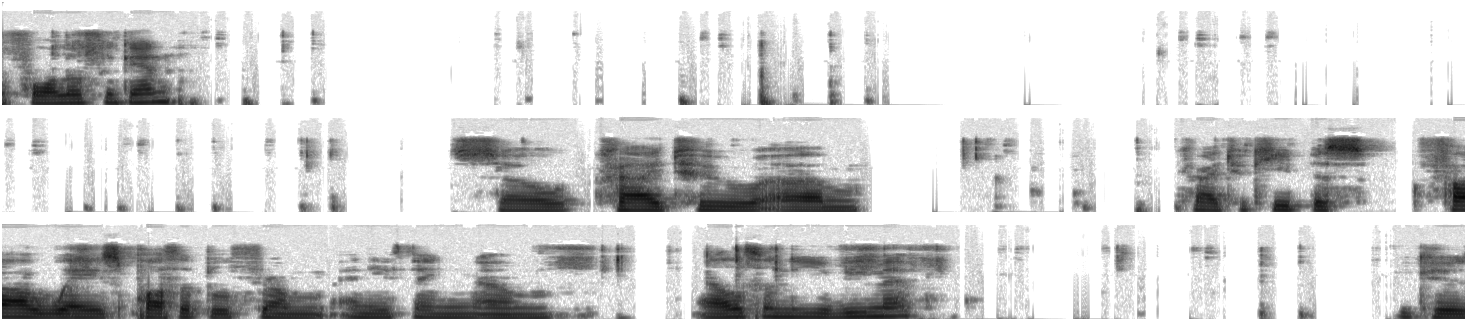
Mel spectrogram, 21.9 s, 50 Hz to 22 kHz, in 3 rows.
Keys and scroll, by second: 1.3 r, 4.1 r, 8.1 r, 8.8 r, 12.9 r, 17.9 ctrl+l, 20.8 r.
